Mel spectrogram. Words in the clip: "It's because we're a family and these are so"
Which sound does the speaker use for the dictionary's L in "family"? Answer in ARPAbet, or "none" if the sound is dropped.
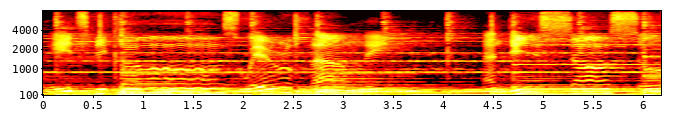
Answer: N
